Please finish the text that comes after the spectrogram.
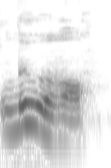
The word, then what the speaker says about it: Louisville: area let's look at Louisville that's how it's pronounced lool Louisville Louisville or Louisville CBD contains a high concentration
